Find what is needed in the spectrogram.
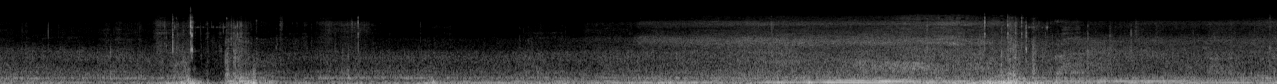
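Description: Mountain bike rolling over a cracked asphalt path: tyre rumble and wind on the microphone, with a couple of sharp knocks about two seconds in. A low motor hum runs underneath and drops in pitch around the eight-second mark, and a higher hiss joins about six seconds in.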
